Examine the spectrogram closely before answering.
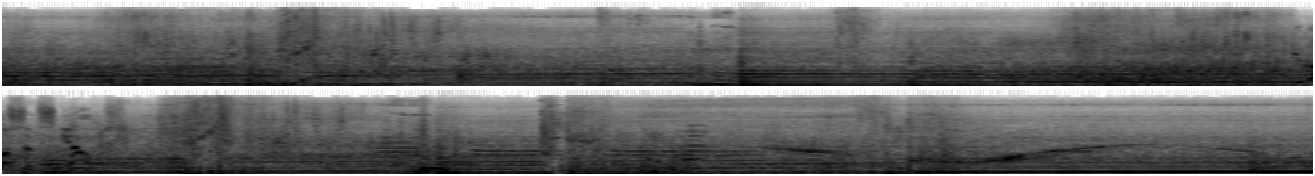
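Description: A car engine roars at high revs, shifting gears as it speeds up.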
